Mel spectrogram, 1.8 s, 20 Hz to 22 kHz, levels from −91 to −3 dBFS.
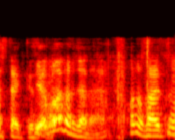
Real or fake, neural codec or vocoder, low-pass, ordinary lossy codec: fake; codec, 16 kHz, 4.8 kbps, FACodec; 7.2 kHz; none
